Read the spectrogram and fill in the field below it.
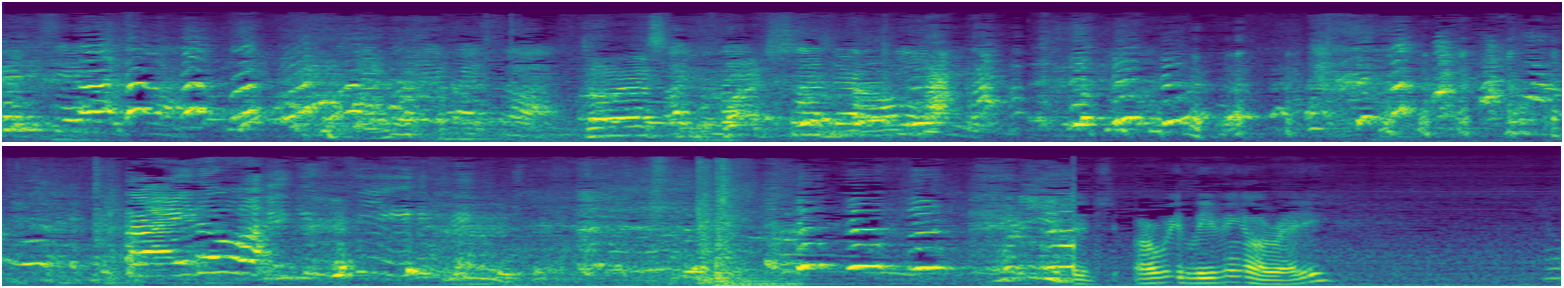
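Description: A young woman laughs loudly and close by.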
